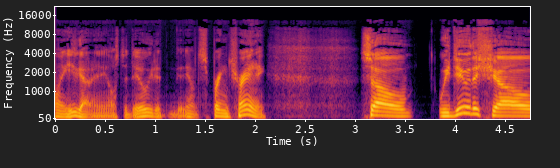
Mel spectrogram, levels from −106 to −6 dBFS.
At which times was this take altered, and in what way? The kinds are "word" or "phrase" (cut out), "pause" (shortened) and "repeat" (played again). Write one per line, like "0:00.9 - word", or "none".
none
